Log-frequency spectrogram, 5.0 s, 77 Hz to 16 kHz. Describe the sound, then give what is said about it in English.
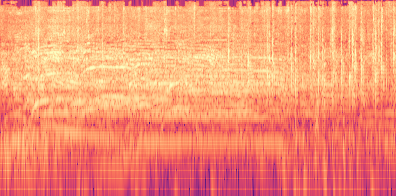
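A crowd of hundreds roars and cheers wildly as they watch a man eat his 40th chicken, a dense, sustained wall of shouting voices with rising and falling yells piercing through, staying loud for the whole stretch. “This is the crowd. Listen to them go crazy.”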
